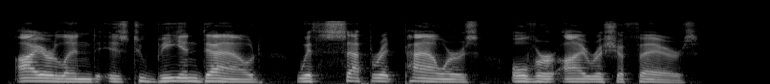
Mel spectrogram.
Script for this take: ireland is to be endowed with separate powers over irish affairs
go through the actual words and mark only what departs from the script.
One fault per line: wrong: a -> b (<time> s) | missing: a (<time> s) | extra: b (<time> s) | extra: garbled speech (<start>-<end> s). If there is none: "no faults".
no faults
